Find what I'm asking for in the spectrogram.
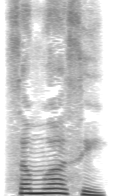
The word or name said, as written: ಸಂವಾಸಿ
